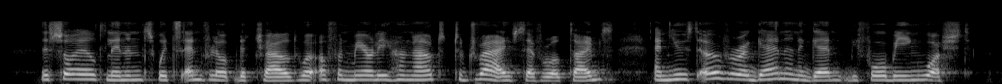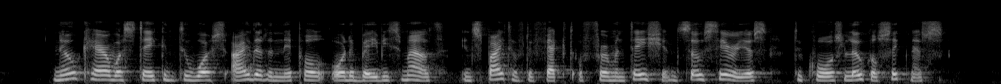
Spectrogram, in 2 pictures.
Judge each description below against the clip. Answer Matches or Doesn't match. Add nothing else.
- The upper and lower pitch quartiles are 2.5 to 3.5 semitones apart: Matches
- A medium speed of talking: Matches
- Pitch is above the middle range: Matches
